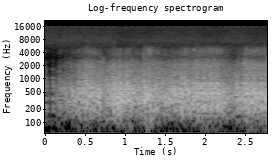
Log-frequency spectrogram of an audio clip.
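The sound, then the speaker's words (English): Small arms fire rattling through the streets of Moscow during heavy fighting around the parliament building: a steady, dense crackle of overlapping shots that holds a fairly even loudness throughout, with no voices. “There was war on the streets of Moscow as small arms fire rattled throughout the city.”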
